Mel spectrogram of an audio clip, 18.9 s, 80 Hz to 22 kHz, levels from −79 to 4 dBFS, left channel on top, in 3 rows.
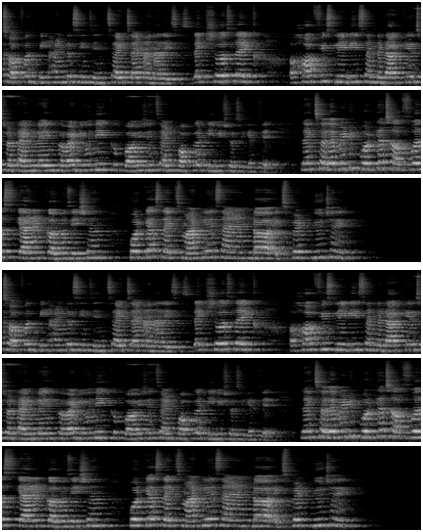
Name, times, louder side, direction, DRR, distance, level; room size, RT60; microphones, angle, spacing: voice 1, 0.0-10.3 10.8-14.1 14.5-17.7, equal, 5° left, -2 dB, 0.6 m, -29 dB
4.0 x 2.0 x 3.2 m, 0.79 s
head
